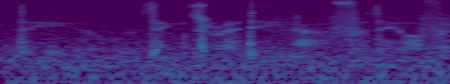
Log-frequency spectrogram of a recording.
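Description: Near silence with faint whispering: a few soft hissing sounds around a second in and again near the end.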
